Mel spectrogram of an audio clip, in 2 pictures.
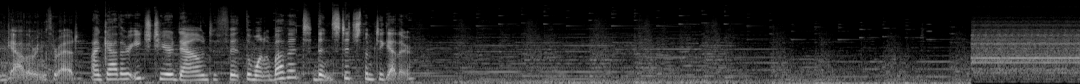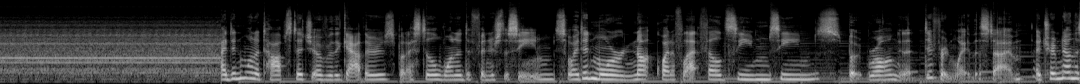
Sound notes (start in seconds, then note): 4.4 bright, upbeat music; 9.7 bobbin winder whirring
